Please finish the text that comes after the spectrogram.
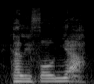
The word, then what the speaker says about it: California: California. It's not Cali.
